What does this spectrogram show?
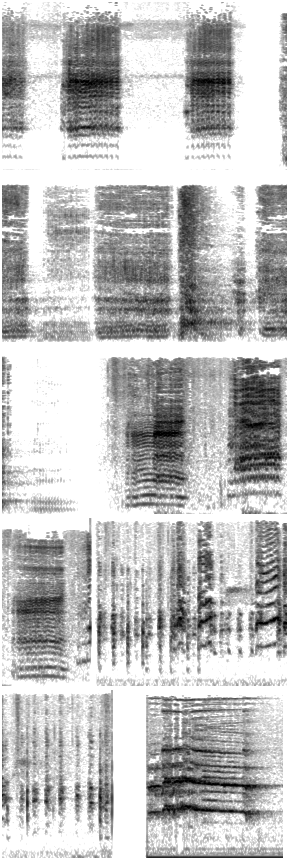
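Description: A sequence of farm-animal calls, one after another: a goat bleating in short repeated calls, then rougher lower calls, then a lamb bleating, then a run of rapid pulsed sounds, and near the end a rooster crowing.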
